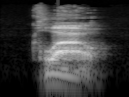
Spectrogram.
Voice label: "clough", en

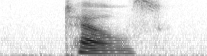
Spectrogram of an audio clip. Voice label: "tells", US; pronunciations

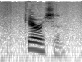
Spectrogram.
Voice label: "garrison", en

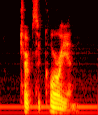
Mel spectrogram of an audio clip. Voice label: "terpsichorean", US; pronunciations

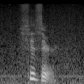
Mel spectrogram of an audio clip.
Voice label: "thither", US; pronunciations

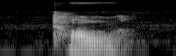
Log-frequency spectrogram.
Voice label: "toll", UK

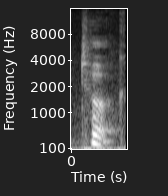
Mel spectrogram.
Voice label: "took", US

